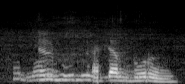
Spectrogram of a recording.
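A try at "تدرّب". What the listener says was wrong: Tadarru. Tadarrubun. Bedakan tadarroba dengan tadabbaro. Tadarroba dan tadabbaro. Isim masdarnya tadabbur dan tadarrub.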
